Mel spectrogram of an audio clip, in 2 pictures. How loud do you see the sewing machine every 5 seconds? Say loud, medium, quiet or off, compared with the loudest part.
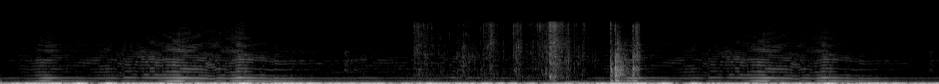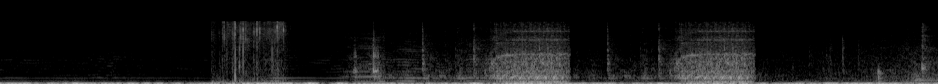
off, off, loud, loud.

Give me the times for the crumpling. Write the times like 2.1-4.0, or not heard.
4.1-6.5, 11.5-12.3.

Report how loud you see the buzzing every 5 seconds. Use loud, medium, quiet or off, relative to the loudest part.
loud, loud, medium, quiet.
